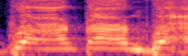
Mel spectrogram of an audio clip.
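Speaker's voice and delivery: honking, high-pitched B; B pakai klakson. Acted. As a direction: blare the letter B like a car horn. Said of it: "pakai klason". (ngegas seperti bunyi klakson)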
